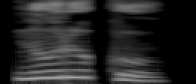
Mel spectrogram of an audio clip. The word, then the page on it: ನುರುಕು: nuruku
